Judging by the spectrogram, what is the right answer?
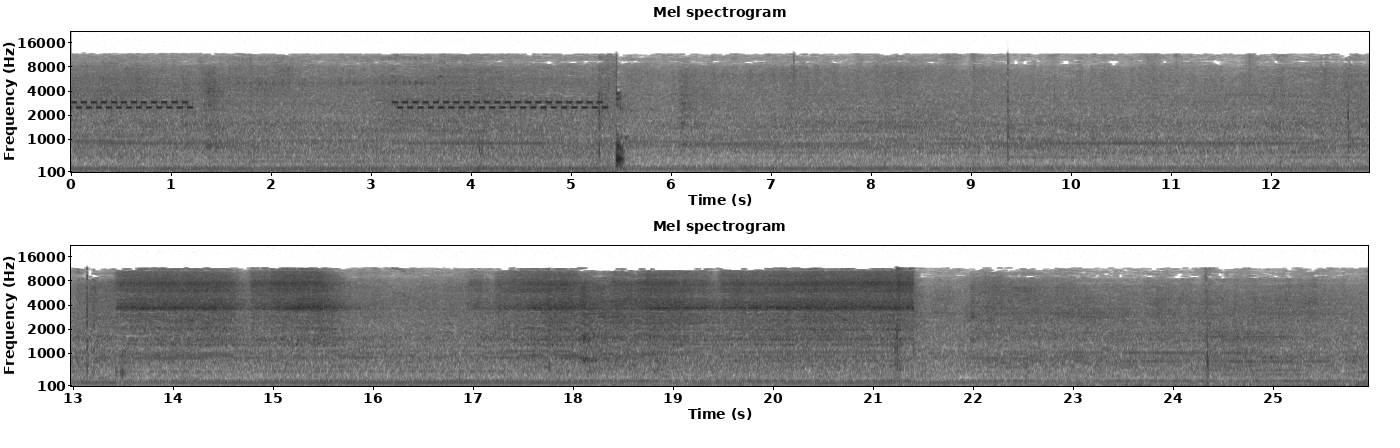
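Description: An electronic beeper or alarm sounds two bursts of rapid pulsed beeps on two high tones, each about two seconds long, ending with a sharp click, over a steady low hum. Later a hiss rises over the hum for about eight seconds, then stops.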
